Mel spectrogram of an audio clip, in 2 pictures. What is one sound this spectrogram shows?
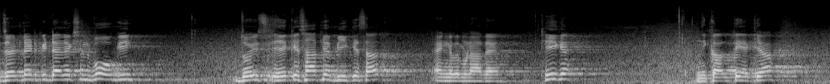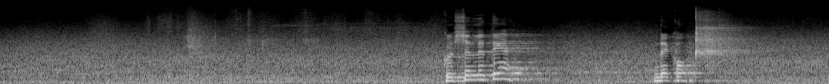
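A young man explains calmly and clearly, close by.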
